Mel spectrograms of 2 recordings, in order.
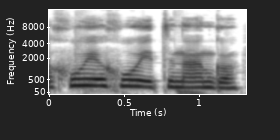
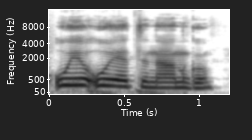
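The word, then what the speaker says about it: Huehuetenango: У нас здесь буквально через речку начинается а, соседний департамент, который, если открыть Google Maps, а, в Google Maps он называется Хуе-Хуе Тенанго. Но по-испански ачи не читается, то есть буква ачи. Поэтому уе-уе Тинангу.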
